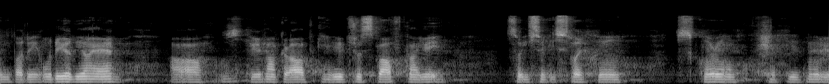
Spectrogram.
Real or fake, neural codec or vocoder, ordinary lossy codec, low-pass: fake; autoencoder, 22.05 kHz, a latent of 192 numbers a frame, VITS, trained on one speaker; AAC, 32 kbps; 9.9 kHz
